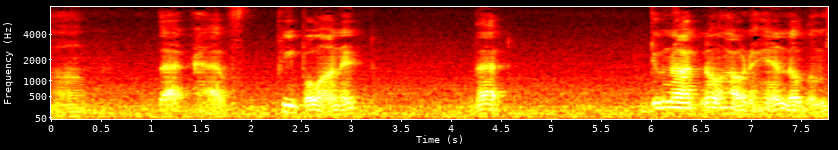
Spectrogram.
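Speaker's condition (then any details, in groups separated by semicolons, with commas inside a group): Cerebral palsy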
